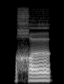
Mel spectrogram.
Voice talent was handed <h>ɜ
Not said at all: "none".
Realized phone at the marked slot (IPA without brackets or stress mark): χ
